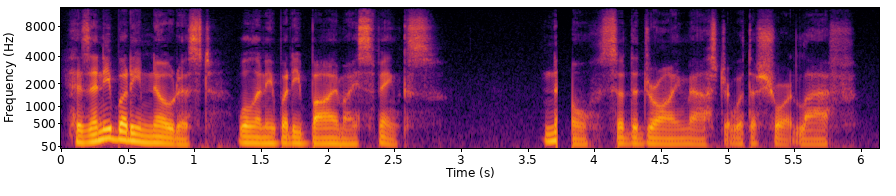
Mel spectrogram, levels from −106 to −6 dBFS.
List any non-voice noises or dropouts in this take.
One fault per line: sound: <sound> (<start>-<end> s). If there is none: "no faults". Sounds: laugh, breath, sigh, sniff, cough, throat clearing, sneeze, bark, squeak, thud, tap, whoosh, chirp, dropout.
sound: dropout (3.7-3.8 s)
